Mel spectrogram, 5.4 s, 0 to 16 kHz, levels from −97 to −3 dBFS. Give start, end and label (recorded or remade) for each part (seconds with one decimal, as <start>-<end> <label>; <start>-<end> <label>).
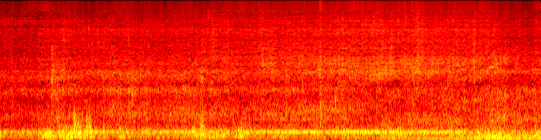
0.0-1.7 recorded; 1.7-4.9 remade; 4.9-5.4 recorded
